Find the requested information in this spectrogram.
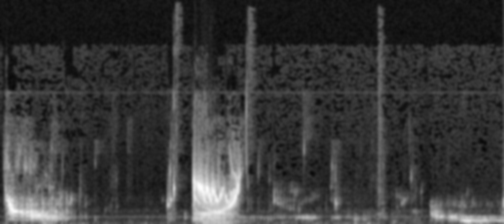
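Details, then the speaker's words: Irregular gurgling and squelching bursts with a long rising rumble between quiet gaps on a Thursday morning: ordinary stomach rumbling, normal bowel sounds (borborygmi). "Thursday morning stomach noises."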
